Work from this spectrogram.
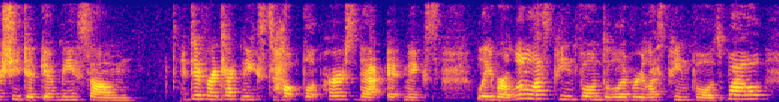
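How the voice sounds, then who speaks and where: A woman's voice: fairly high pitch, pushed and bright. A young pregnant woman giving a casual vlog update, congested and a little short of breath, chatty with frequent ums. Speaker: pregnancy vlogger.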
